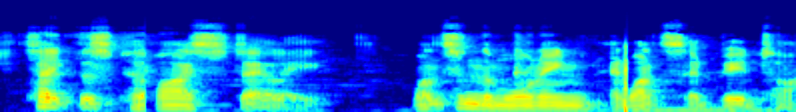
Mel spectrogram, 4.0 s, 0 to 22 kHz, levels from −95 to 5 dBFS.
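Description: Channel delay (comb filtering), 0 to 2.21 s: one channel lags by roughly 20 ms, and the mono sum cancels evenly spaced frequencies from around 20 Hz upward, leaving the speech rough or slightly doubled. Damaged data in a compressed stream, at 0.72 s and from 2.77 to 3.14 s: corrupted frames make the decoder lose sync and hunt for the next header, heard as a momentary glitch and then a longer disturbed stretch.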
